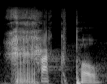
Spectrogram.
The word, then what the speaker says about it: Gakpo: Want to try that again with Cody Gakpo today?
